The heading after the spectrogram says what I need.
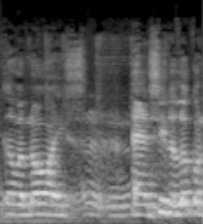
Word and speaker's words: Illinois: You know we Gary folks don't pronounce Illinois without the S.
